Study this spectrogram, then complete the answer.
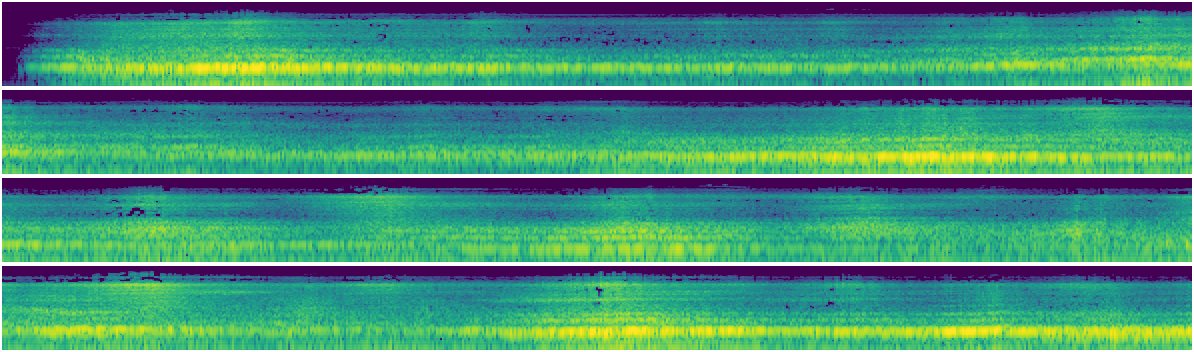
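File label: Complicated Voices Multiple, horror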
